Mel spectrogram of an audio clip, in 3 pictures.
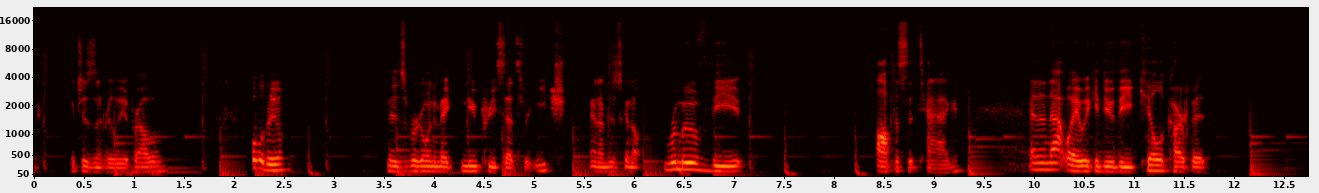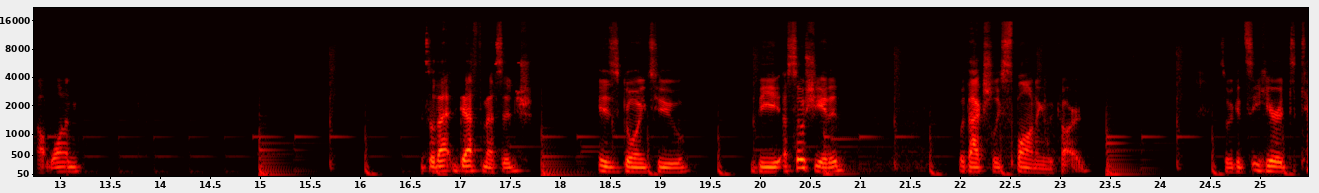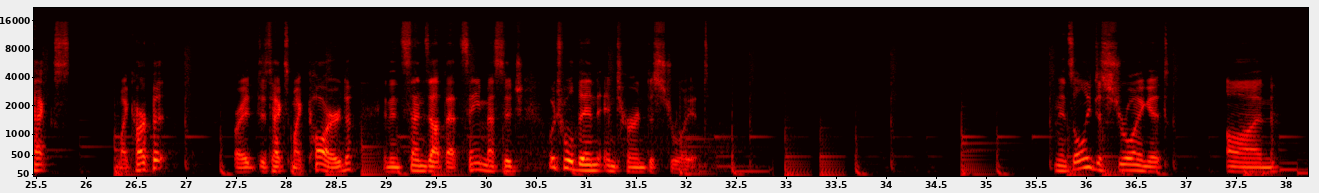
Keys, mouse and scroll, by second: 1.6-2.5 typing, 1.6 click, 2.6 ctrl+d, 3.6-4.9 shift+drag, 6.0 click, 7.2 click, 8.2 click, 8.8 middle click, 10.5 click, 11.5-13.9 typing, 15.0 click, 16.5-17.2 drag, 23.6 click, 24.3 scroll up 2, 25.6 click, 26.8 scroll up 2, 30.1 click.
